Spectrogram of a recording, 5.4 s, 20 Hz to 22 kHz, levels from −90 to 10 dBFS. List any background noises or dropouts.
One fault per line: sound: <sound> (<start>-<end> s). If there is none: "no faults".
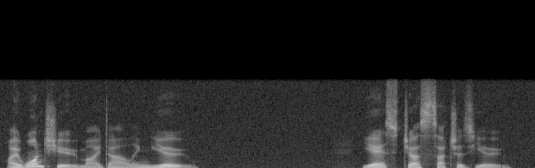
no faults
